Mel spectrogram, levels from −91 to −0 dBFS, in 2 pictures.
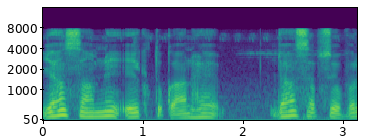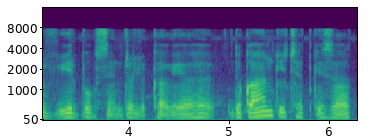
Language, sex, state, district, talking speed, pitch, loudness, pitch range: Hindi, male, Uttar Pradesh, Muzaffarnagar, 190 wpm, 130 Hz, -21 LUFS, 120-140 Hz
